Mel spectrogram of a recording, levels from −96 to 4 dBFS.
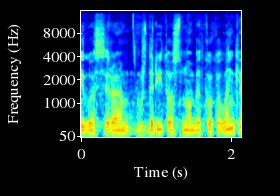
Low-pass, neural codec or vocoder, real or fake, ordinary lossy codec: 14.4 kHz; none; real; AAC, 64 kbps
